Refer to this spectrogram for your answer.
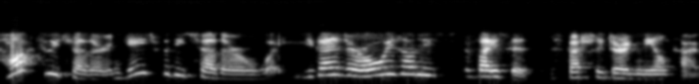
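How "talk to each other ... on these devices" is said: mock fed-up, exasperated parental scolding tone. Retelling what gets said to the children at breakfast: imitating own yelling. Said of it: "I'm yelling at them every morning".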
